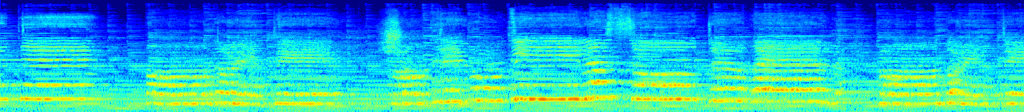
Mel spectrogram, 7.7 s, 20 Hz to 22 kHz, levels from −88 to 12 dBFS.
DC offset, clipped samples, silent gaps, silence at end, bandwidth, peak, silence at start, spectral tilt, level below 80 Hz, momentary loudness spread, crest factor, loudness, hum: under 0.1%; under 0.1%; none; 0 s; 19 kHz; -6 dBFS; 0 s; -4 dB/octave; -48 dBFS; 10 LU; 14 dB; -21 LUFS; none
